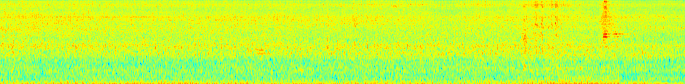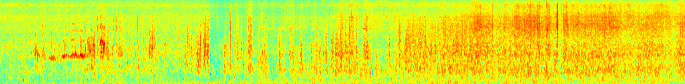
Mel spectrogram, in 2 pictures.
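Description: Tyres hiss along a wet road.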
